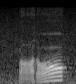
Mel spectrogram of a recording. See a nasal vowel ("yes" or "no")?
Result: no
